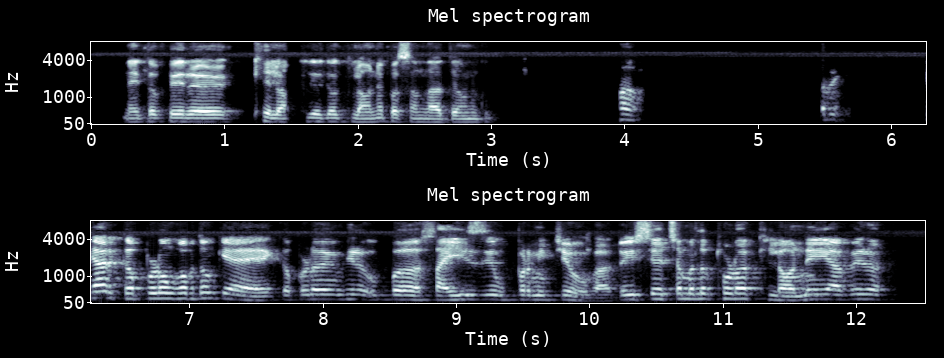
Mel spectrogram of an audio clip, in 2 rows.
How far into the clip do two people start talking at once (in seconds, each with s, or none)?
none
